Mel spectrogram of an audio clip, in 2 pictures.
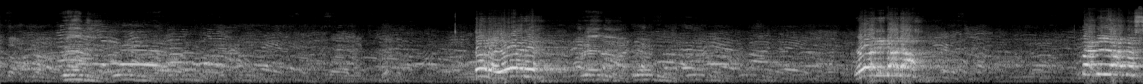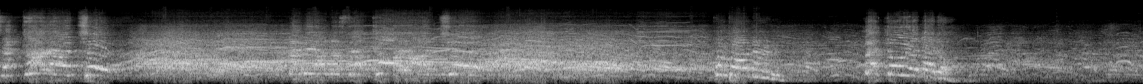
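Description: A man shouts into a microphone over loudspeakers, calling out to a crowd.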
